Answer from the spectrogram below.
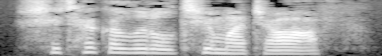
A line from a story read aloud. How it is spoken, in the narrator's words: I muttered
